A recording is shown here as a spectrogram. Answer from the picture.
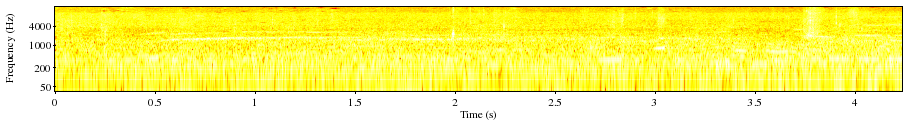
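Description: Busy city street ambience: a steady murmur of voices and traffic, with a faint high tone that rises and then slowly falls through the middle, typical of a distant siren.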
